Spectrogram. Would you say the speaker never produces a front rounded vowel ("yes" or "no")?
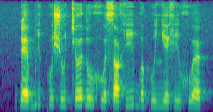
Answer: no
